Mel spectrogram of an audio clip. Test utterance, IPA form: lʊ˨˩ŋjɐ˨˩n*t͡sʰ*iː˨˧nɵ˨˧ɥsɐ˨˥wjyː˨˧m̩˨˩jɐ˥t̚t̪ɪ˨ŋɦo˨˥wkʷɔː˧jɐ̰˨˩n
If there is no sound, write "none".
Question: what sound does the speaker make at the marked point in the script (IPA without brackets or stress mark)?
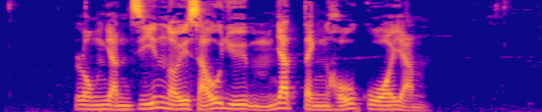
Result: t͡s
